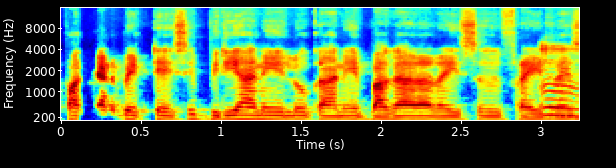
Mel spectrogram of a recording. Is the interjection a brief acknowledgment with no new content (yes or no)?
yes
